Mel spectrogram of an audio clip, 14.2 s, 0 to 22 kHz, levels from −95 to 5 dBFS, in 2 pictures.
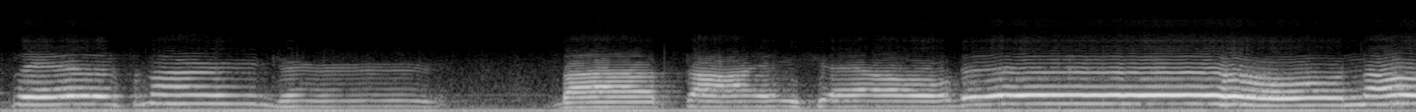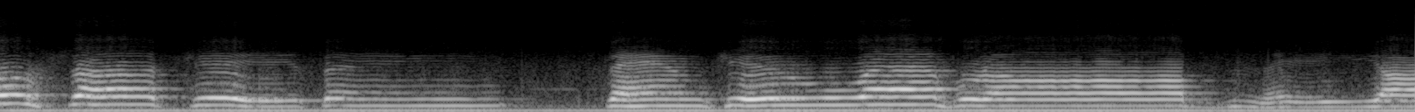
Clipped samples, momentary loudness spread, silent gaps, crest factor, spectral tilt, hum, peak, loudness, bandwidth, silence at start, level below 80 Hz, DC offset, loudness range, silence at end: under 0.1%; 18 LU; none; 14 dB; -11.5 dB/octave; none; -4 dBFS; -18 LUFS; 3 kHz; 0 s; -30 dBFS; under 0.1%; 9 LU; 0 s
